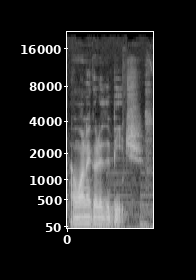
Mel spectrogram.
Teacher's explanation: falling intonation at the end of the statement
